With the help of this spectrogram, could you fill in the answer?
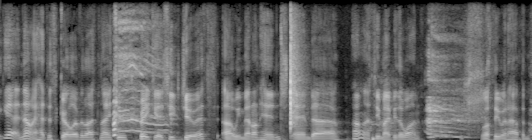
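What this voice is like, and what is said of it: Caricatured impression resembling Seinfeld. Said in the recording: “that's ... impression of me ... more of a caricature ... a pretty good impression ... it kind of sounds like Seinfeld”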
